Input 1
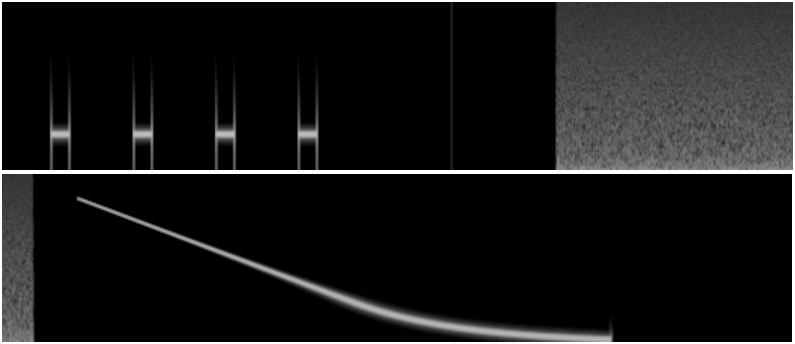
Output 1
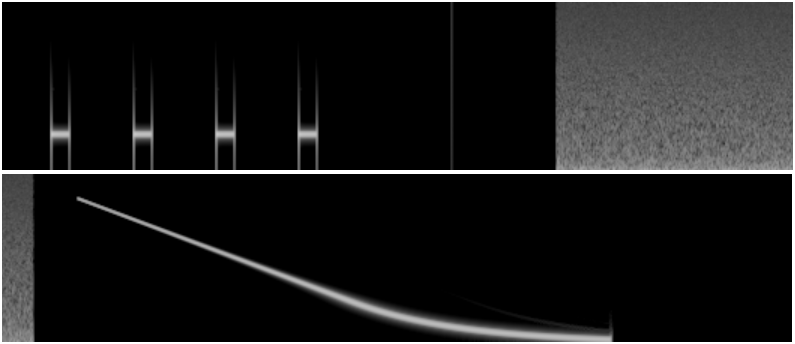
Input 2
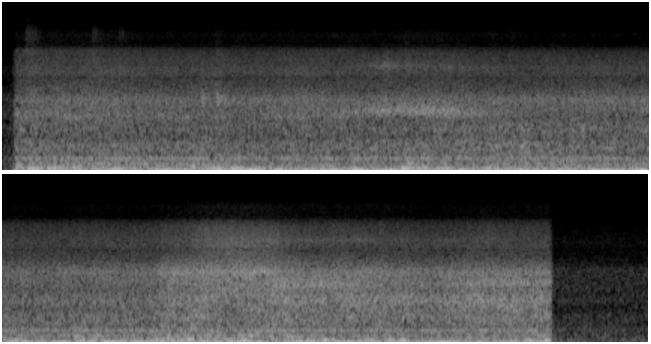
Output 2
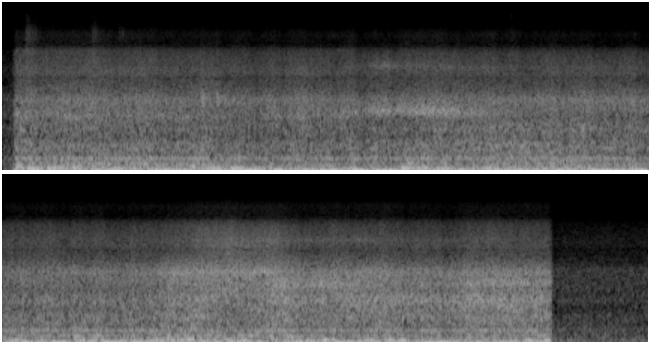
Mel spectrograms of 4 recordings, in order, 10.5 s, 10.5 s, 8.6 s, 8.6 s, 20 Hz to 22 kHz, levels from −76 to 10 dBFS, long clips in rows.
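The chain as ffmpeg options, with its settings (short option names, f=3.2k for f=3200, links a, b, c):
-af "acompressor=threshold=-20dB:ratio=3:attack=22:release=371:detection=peak,volume=5dB"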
